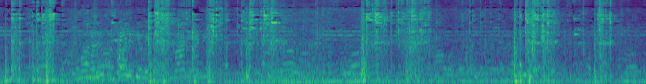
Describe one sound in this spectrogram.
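Metal cans clatter and clink as they are tossed into a plastic bin.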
